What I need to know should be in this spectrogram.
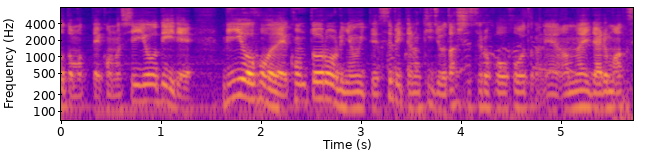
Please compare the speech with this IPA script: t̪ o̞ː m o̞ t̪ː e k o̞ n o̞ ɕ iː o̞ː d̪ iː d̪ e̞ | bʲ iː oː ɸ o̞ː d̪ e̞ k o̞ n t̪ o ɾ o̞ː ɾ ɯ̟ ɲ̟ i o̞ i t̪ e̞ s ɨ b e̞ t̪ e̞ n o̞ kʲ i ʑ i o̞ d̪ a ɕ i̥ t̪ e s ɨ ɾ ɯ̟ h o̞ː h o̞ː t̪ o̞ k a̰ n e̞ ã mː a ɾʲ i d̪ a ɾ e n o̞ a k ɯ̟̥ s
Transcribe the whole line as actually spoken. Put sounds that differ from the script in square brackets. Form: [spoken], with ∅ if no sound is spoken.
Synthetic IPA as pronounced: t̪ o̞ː m o̞ t̪ː e k o̞ n o̞ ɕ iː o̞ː d̪ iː d̪ e̞ | bʲ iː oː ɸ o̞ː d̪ e̞ k [õ̞] n t̪ o ɾ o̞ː ɾ ɯ̟ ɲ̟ i o̞ i t̪ e̞ s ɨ b e̞ t̪ e̞ n o̞ kʲ i ʑ i o̞ d̪ a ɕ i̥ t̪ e s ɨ ɾ ɯ̟ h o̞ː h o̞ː t̪ o̞ k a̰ n e̞ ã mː a ɾʲ i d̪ a ɾ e [m] o̞ a k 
